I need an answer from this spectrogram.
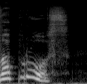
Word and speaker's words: вопрос: pronounce the word of a proof or question the O in the first syllable sounds like an AA flavored schwa let's say it with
